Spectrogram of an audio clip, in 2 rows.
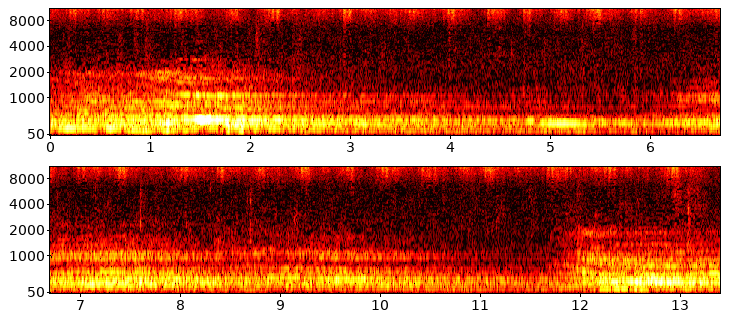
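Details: Red deer roaring during the rut season in Poland, 2020: long, deep, harmonic moaning roars that overlap and sustain, with rougher bursts around the first second and near the end, over a steady high hiss.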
